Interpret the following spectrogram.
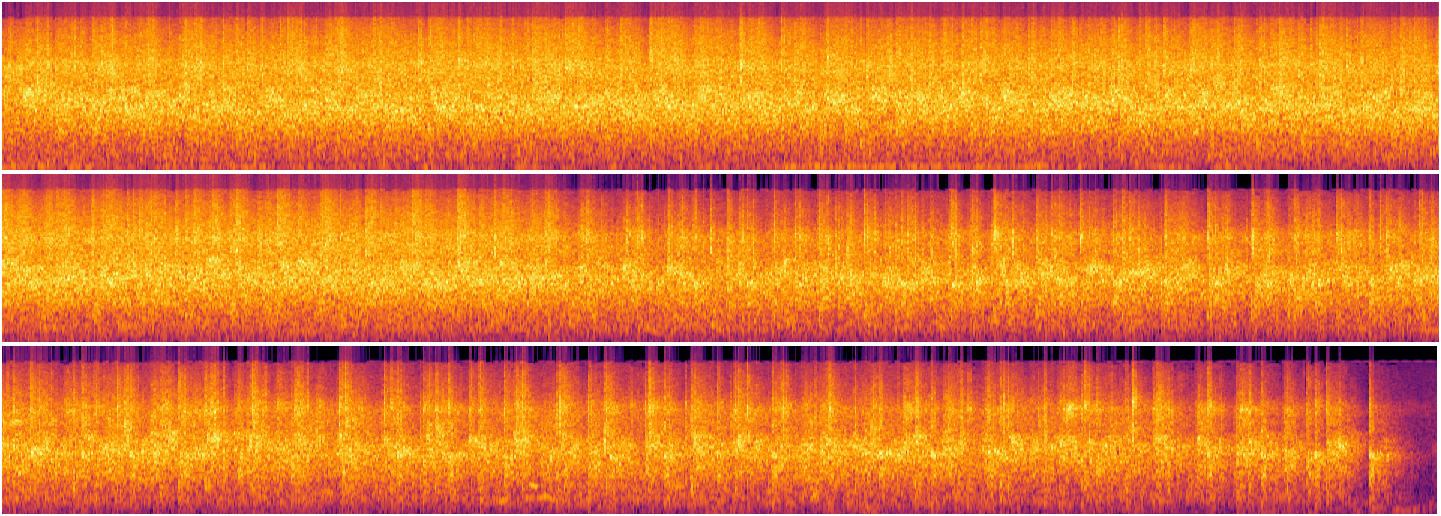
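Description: Audience applauding, loud and steady, growing more uneven in the second half before stopping.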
